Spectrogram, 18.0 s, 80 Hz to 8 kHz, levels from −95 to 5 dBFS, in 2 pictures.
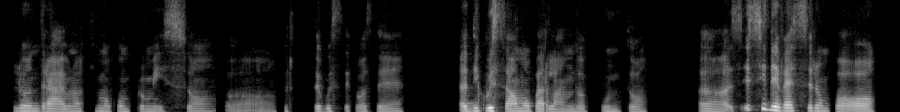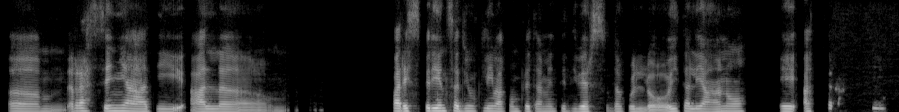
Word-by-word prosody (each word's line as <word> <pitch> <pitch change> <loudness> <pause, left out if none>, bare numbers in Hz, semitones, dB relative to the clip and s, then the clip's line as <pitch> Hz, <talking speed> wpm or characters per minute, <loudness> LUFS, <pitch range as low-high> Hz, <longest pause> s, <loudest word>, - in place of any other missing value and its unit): Londra 175 -2 -1
è - - -2
un 175 +1 -7
ottimo 180 0 -11
compromesso, 170 0 -12
ehm, 85 -1 -18
per 175 - -20
tutte 170 - -9
queste 175 -2 -12
cose, 170 0 -12 0.5
ehm, 175 - +4
di 200 +3 +1
cui 195 +2 +12
stavamo 180 -2 +1
parlando, 170 -2 -3
appunto. 165 0 -12 0.5
Ehm, 165 -1 -5
s - - -15
e - - 0
si 340 - +5
deve 240 -7 +11
essere 200 0 0
un 180 -1 -3
po', 175 -1 +1 0.3
ehm, 170 - -6
rassegnati 180 -3 -2
al 90 - -4 1.0
fare 185 -2 +4
esperienza 190 +1 +2
di 175 +1 -6
un 180 - -5
clima 180 -2 -4
completamente 165 +1 -8
diverso 165 0 -2
da 170 - -8
quello 90 - -3
italiano 175 0 -3 0.3
e 175 -1 0
a 175 - -6
tratti 375 -2 -14
170 Hz, 135 wpm, -27 LUFS, 165-180 Hz, 1.0 s, cui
